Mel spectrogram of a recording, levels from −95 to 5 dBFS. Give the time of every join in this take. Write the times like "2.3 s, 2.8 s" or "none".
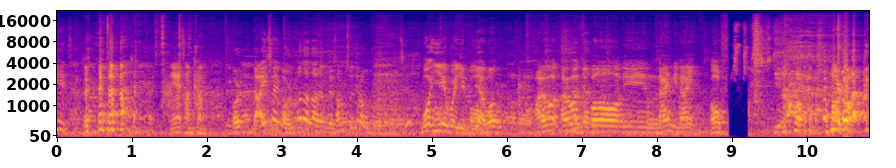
none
